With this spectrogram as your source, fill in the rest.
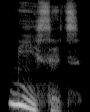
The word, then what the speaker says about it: місяць: стоїть наголос у словах наприклад в слові місяць два склади наголос падає на перший склад місяць а другий склад є ненаголошеним дітки скільки складів у слові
